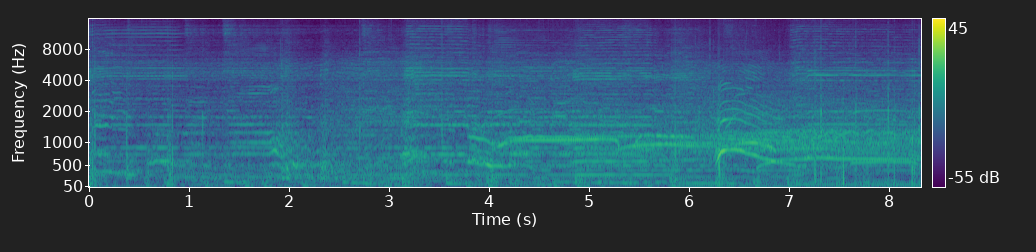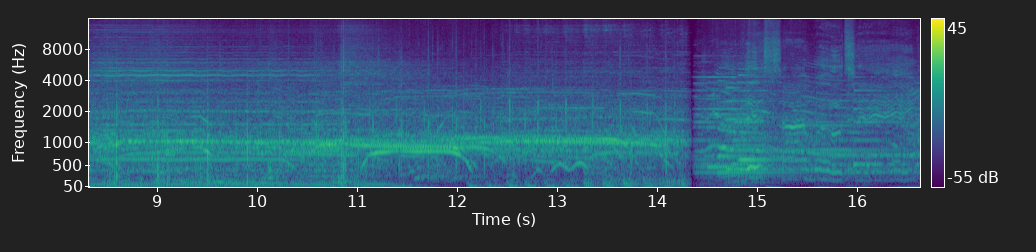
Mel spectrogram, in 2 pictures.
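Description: Live concert music heard from the audience in an arena: a singer's amplified voice gliding and holding notes over the band, with crowd whoops and cheers. The music cuts off suddenly near the end, leaving quieter sound.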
